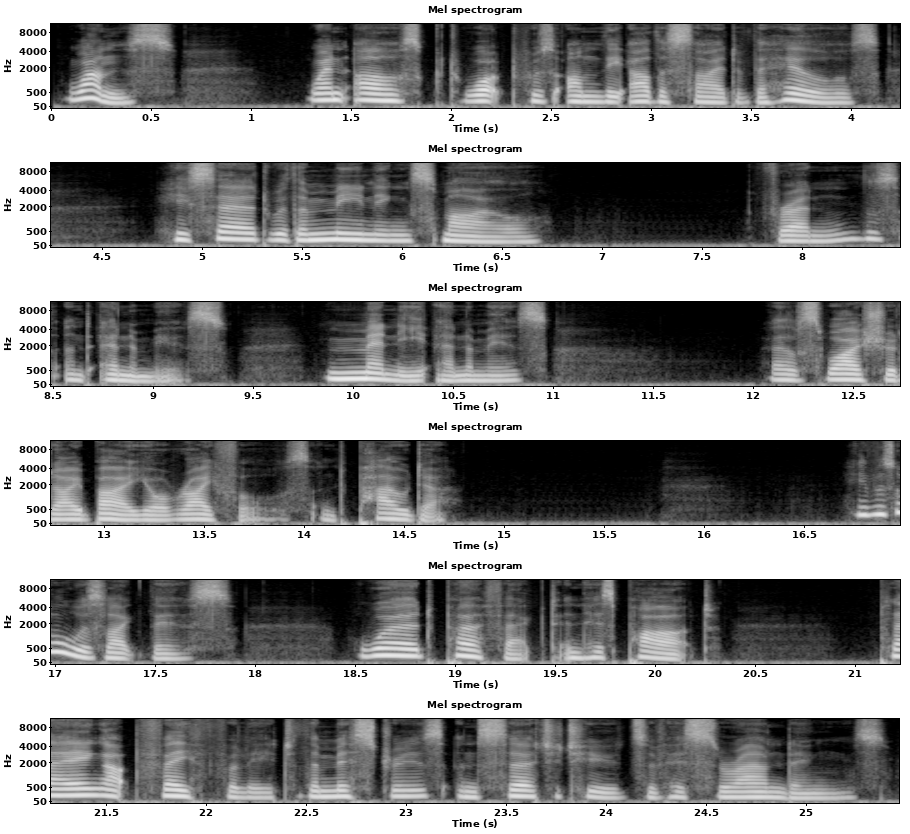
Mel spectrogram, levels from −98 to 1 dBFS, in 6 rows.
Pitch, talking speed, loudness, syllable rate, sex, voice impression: 180 Hz, 120 wpm, -18 LUFS, 4.2 syllables/s, female, feminine, adult-like, slightly relaxed, clear, intellectual, calm, reassuring, elegant, slightly lively, slightly strict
